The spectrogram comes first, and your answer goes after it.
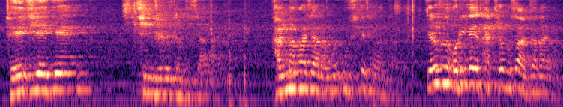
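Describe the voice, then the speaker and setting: A Korean man, a pastor, preaching a lively sermon full of homely examples. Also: high-pitched, slight background noise. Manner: animated preaching with vivid everyday examples. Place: church sanctuary. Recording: roomy church hall from a distance.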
